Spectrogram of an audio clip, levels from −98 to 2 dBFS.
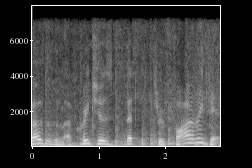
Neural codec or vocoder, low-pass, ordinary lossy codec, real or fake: codec, 16 kHz, 8 kbps, FreqCodec, smaller model; 7.2 kHz; MP3, 64 kbps; fake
